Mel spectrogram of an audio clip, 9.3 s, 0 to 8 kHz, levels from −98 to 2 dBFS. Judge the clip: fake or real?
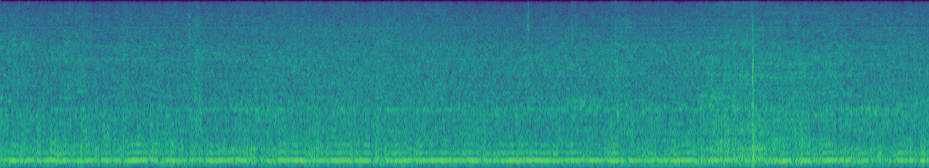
fake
